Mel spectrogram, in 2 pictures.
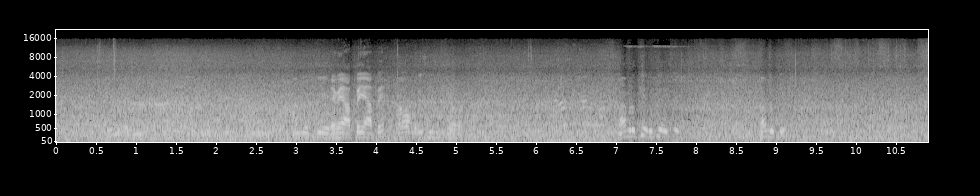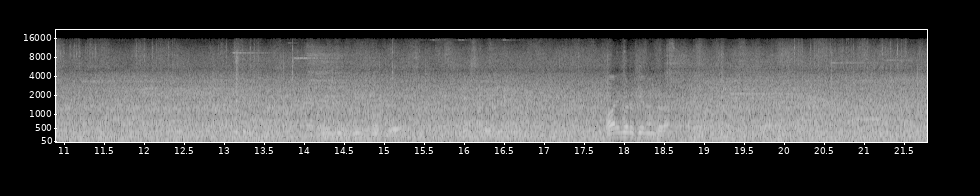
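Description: A suitcase rolls over a hard floor.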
